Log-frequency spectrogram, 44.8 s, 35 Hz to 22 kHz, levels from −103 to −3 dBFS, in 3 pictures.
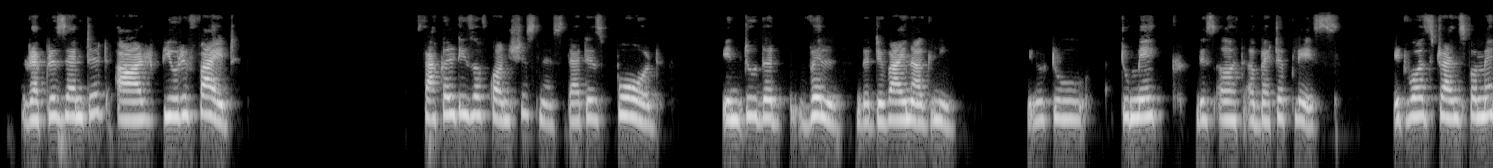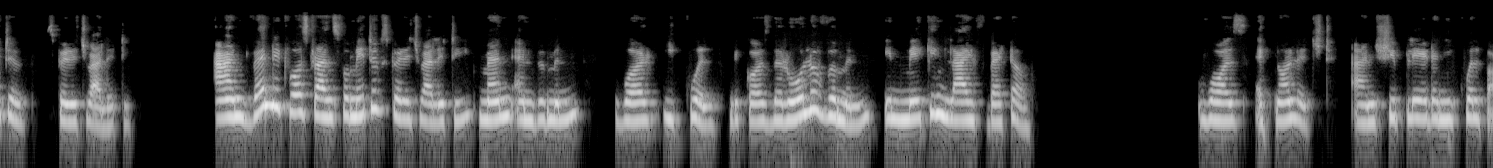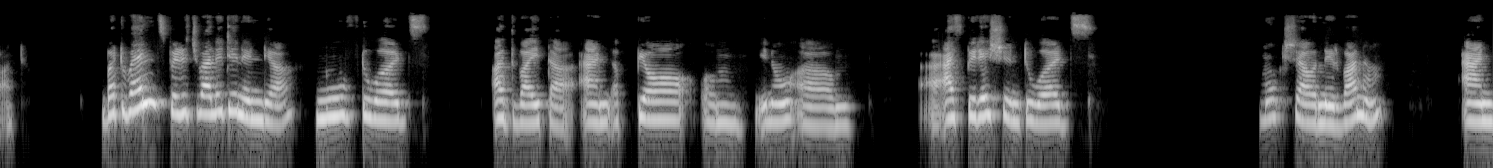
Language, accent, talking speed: English, Indian, 105 wpm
